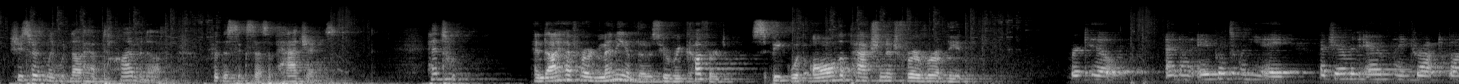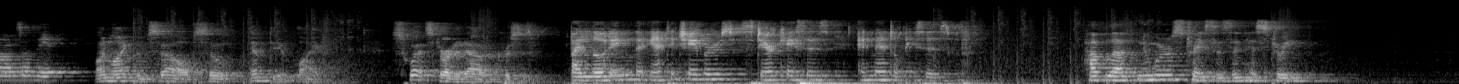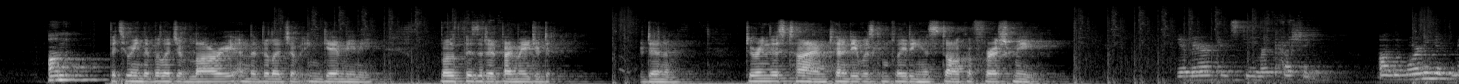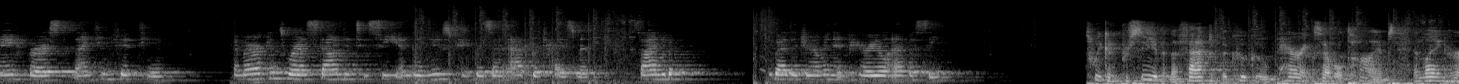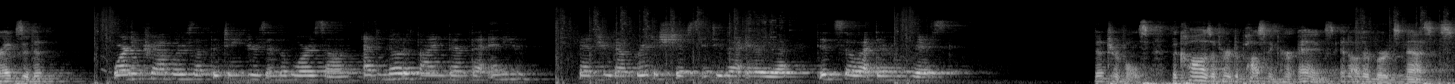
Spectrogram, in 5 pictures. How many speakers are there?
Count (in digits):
7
